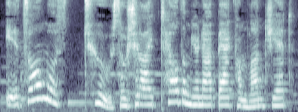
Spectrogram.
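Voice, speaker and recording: An actress playing a dutiful, literal-minded American office secretary in a radio drama, matter-of-fact and helpful. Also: female voice, mid-range voice, expressive, moderate pace, a little mellow, faint music behind, natural voice. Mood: dutiful, puzzled. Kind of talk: modern radio drama acting.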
